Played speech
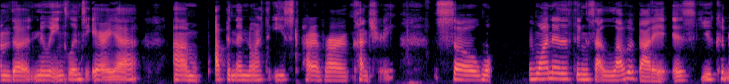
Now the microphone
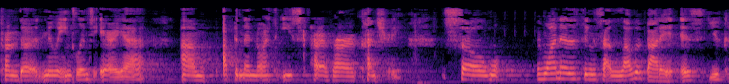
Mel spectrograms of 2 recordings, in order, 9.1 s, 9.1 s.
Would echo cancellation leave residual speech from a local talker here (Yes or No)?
No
